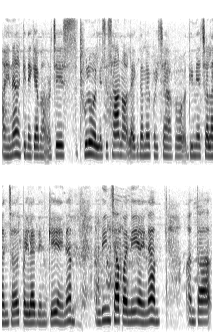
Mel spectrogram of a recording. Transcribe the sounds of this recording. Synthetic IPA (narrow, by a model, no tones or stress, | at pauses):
ɦʌjnʌkinʌkiʌbʌɦa̰mrot͡sʌĩesʈʰuloɦolːet͡sʌĩsanoɦo̰la̰ekd̪ʌmʌjpʌjt͡sʰaːbʌd̪injat͡sʌlant͡sʰʌpʌɦilad̪inkejɦʌjnʌʌnd̪int͡sʰʌpʌniɦʌjnʌ | ʌ̰nt̪ʌ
